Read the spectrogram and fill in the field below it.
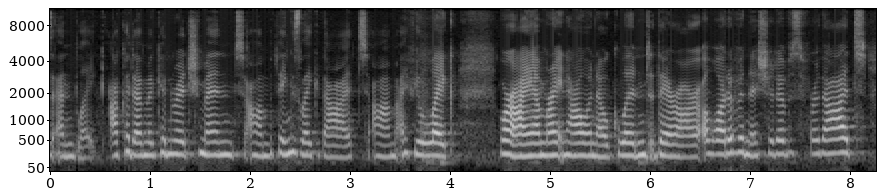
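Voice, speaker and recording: Young woman answering with many fillers. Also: fairly high pitch. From Ukraine. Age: young adult. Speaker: student panelist. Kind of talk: panel answers. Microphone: handheld microphone.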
